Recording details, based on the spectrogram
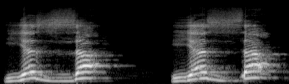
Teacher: جی پہلا لفظ ہے یزکا، یا کے اوپر زبر تو اس کی آواز ہوگی یا، زا کے اوپر زبر تو اس کی آواز ہوگی زا، زا کے اوپر شد بھی ہے، یا کو زا کے ساتھ سختی سے ملا کر پڑھیں گے یزا، یزا، دو آوازیں ہیں یا زا، پھر دونوں کو آپس میں سختی سے ملائیں گے یزا۔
